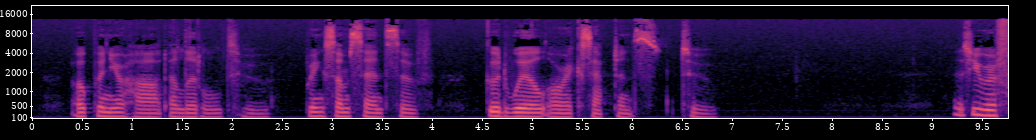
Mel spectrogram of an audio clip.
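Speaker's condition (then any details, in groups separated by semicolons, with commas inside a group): No condition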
